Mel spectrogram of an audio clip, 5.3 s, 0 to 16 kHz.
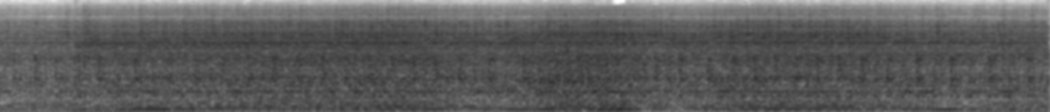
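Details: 1963 Jaguar Mk10 with Mopar 440, off road since 1972, idling on thick oil: rough idle with dull, regular knock beneath; owner suspects rod knock, noise appeared after being quiet at first.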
